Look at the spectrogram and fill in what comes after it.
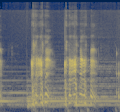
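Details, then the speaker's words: Two quick clusters of short, dry, hacking coughs over background music, presented as the tickling cough associated with the homeopathic remedy Rumex. "I shared with you the tickling cuff of rumx."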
